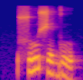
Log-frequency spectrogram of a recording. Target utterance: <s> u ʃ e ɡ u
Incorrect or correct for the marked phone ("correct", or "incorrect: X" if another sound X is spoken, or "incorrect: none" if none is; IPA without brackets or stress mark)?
correct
